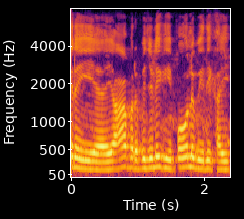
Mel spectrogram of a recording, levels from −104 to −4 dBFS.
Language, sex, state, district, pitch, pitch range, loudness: Hindi, male, Haryana, Charkhi Dadri, 160 Hz, 150-175 Hz, -12 LUFS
